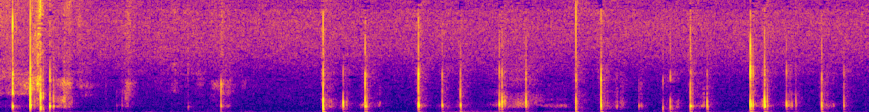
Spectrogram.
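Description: Long painted nails tap and scratch along a blueberry-print plastic hand cream tube, which is hollow, appears filled, and is held horizontally in both hands. About two dozen quiet, sharp, dry clicks with a mid-pitched tone sound in uneven clusters, with soft scratching between them. Each tap dies away almost instantly.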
